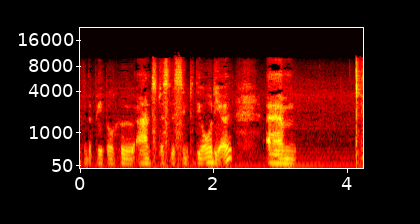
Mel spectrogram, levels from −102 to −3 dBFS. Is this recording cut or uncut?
uncut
